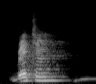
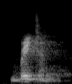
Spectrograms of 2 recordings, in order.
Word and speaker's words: Brereton: ¿Caché que su apellido se pronuncia de dos formas distintas en inglés, dependiendo del acento? Breton, Britain. Sí. Y nosotros, Brereton.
